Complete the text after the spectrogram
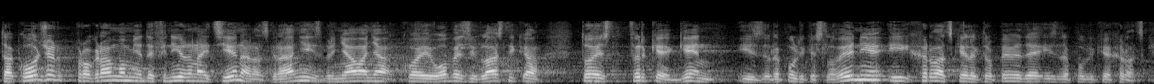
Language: Croatian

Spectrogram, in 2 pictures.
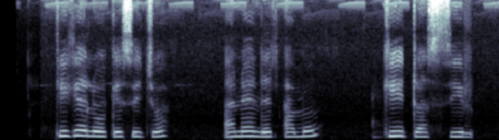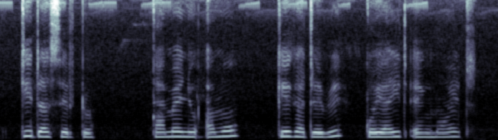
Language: Kalenjin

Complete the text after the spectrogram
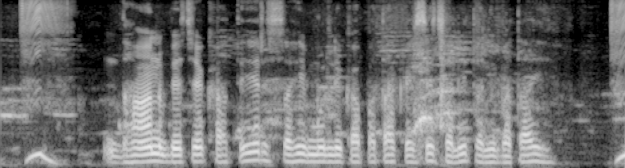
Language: Bhojpuri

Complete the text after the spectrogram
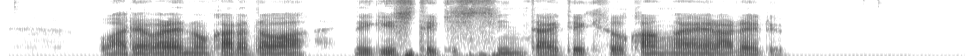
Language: Japanese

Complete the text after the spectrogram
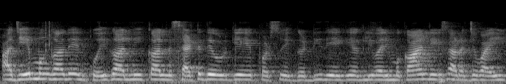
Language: Dogri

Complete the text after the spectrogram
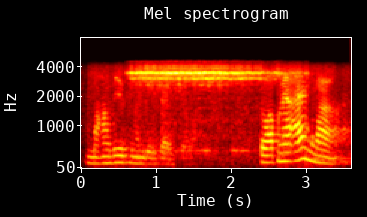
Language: Maithili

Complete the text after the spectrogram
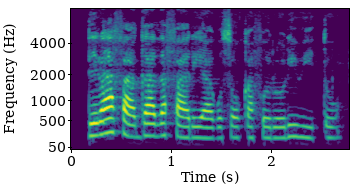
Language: Kikuyu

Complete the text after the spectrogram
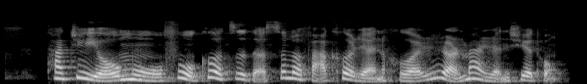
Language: Chinese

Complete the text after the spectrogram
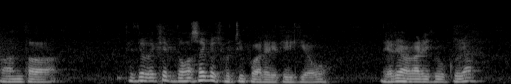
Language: Nepali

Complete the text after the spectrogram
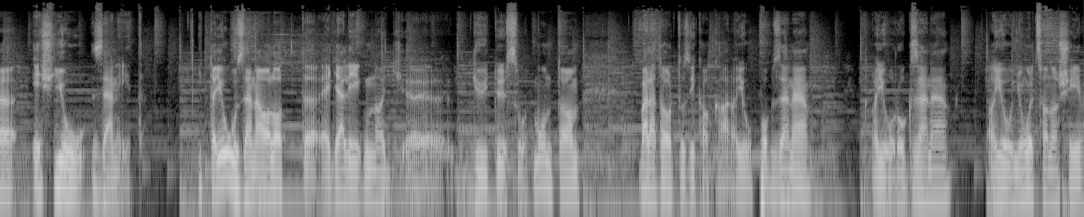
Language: Hungarian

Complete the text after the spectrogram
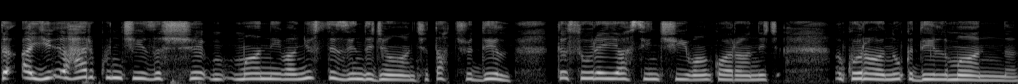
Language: Kashmiri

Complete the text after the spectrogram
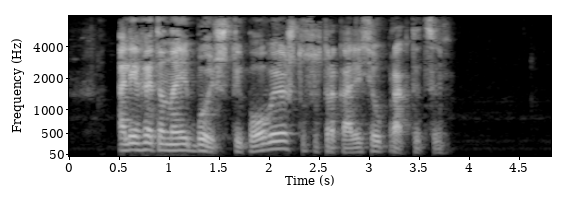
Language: Belarusian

